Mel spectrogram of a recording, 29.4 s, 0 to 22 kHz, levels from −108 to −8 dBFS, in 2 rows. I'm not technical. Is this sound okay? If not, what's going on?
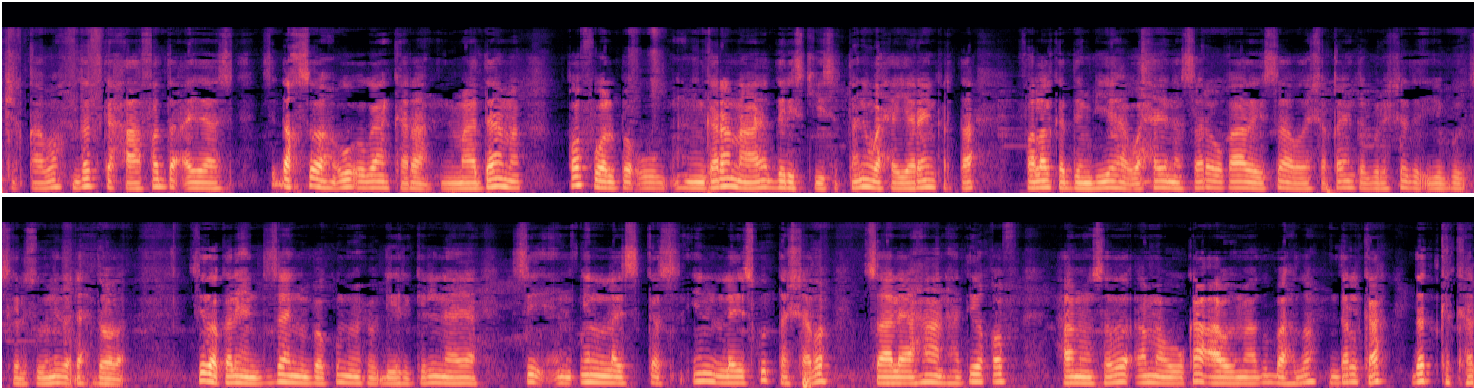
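No. The speech likely went through HE-AAC compression, which fakes the treble from copied lower sound, so s sounds turn gritty and lispy throughout.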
